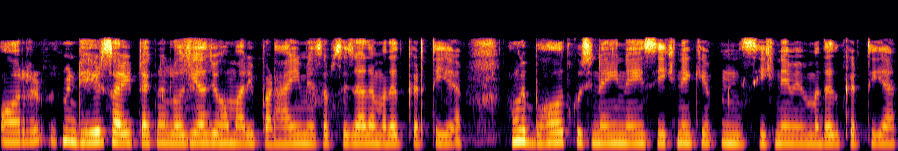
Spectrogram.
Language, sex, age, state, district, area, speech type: Urdu, female, 18-30, Bihar, Khagaria, rural, spontaneous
